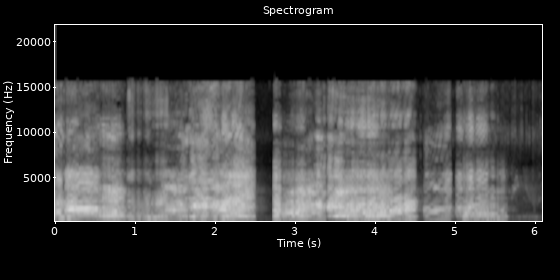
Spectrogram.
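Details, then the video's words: Domestic geese (rajhans) from Netrakona, now kept in Tangail, Bangladesh, at egg-laying time; they honk like this when strangers enter the yard. Loud harsh honks in overlapping series, several birds calling together, brief pauses near 2.6 and 4.6 seconds. "এখন রাজাহাঁসগুলো ডিম দেওয়ার সময় হয়েছে।"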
